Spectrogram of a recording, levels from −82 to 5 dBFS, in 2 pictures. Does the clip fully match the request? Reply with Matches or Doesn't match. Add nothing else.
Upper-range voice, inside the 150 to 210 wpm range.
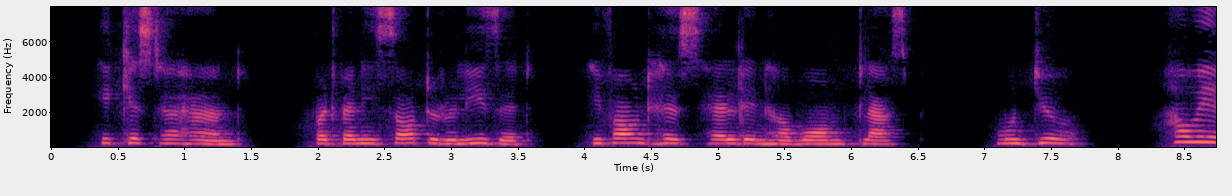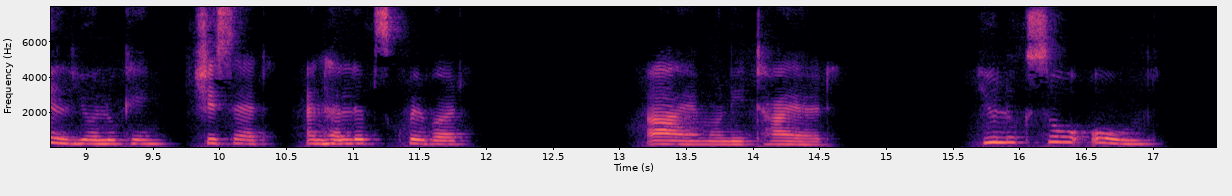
Doesn't match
